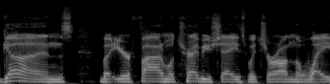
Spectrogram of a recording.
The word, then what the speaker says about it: trebuchet: I don't know how you pronounce it. It's those medieval rock throwing. Is it a trebuchet?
